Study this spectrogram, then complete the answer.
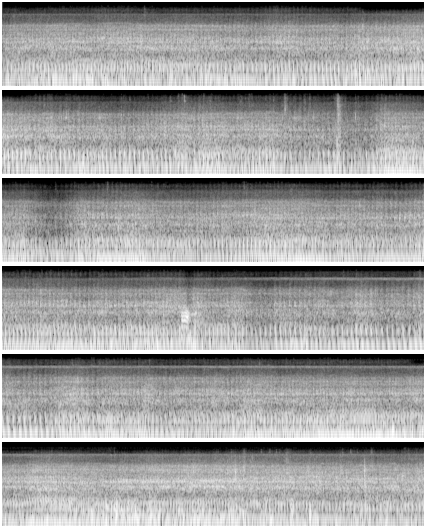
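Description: Hero Xpulse motorcycle riding off-road on a trail to a temple, its engine a continuous loud rumbling drone with rough clattering, close and steady throughout without talk.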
